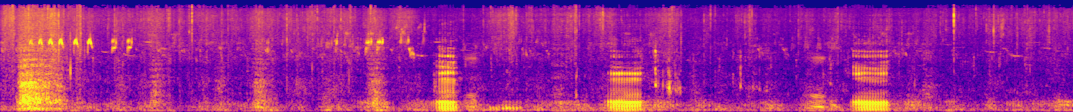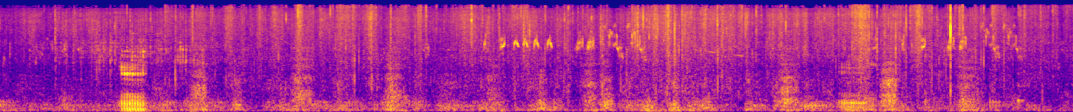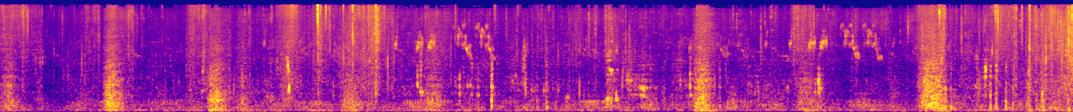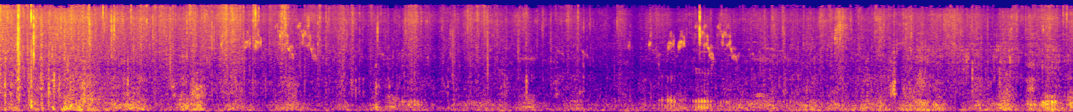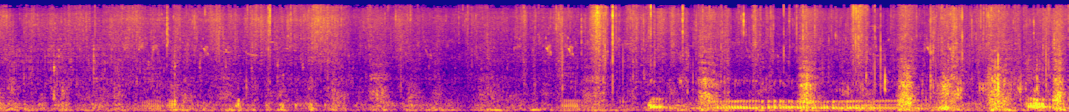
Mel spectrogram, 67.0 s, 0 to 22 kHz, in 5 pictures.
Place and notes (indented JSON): {
  "title": "Comté d'Osage, Oklahoma, États-Unis - Buffalos in the tall-grass prairie in Oklahoma, growling, grunting, sniffing and eating some food",
  "date": "2013-05-13 19:00:00",
  "description": "At the end of the day, the buffalos came to eat some food the worker of the park gave to them with his truck. The bisons came really close to us.\nSound recorded by a MS setup Schoeps CCM41+CCM8\nSound Devices 788T recorder with CL8\nMS is encoded in STEREO Left-Right\nrecorded in may 2013 in the Tallgrass Prairie Reserve close to Pawhuska, Oklahoma (USA).",
  "latitude": "36.65",
  "longitude": "-96.35",
  "altitude": "255",
  "timezone": "America/Chicago"
}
